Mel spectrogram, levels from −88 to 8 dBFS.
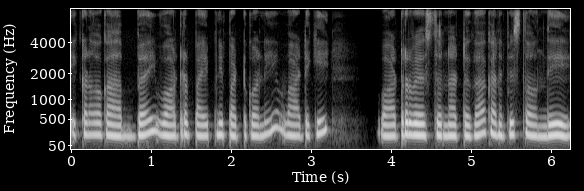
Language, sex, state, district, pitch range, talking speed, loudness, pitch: Telugu, female, Telangana, Nalgonda, 195-215 Hz, 105 wpm, -15 LUFS, 205 Hz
